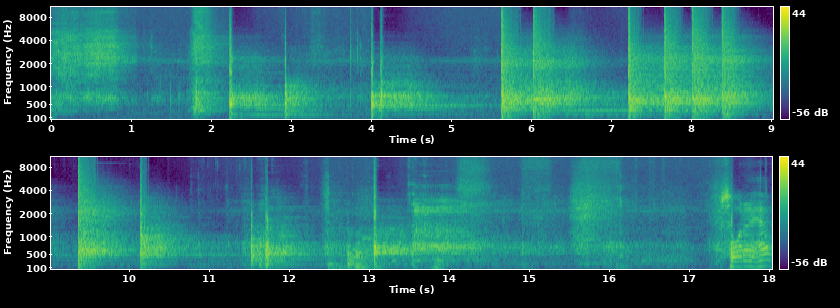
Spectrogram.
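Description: Iron holdfasts being knocked loose and lifted off a wooden workbench, along with wooden tools and a board being set down. The result is about ten sharp knocks at irregular intervals, some ringing briefly.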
